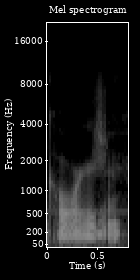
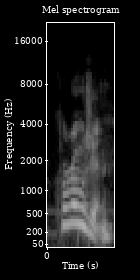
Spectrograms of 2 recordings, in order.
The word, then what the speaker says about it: corrosion: generally resistant to rust and coercion. Coercion? Coercion. Coercion? How do you say that word? Corrosion. Corrosion. But I was like coercion.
